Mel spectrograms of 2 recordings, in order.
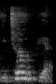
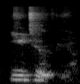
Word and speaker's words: Utopia: In English, in modern English specifically, that prefix is pronounced the same as you, meaning good, think euphoria, which creates a very tongue-in-cheek pair of homonyms.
